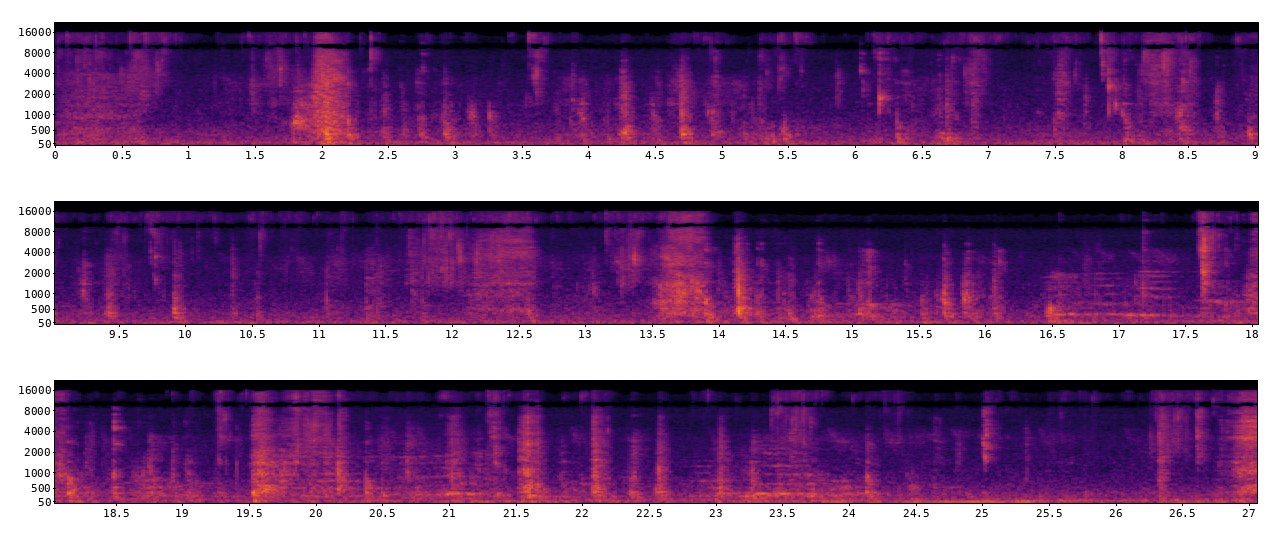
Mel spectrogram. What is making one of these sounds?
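A man chews food noisily and smacks his lips close to a microphone.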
